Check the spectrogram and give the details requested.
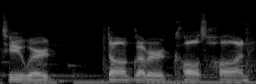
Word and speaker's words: Han: And I like the little part too where Donald Glover calls Han Han. Yeah. Like, purposely mispronounces his name, which ties into obviously why Billy D. Williams always said Han instead of Han.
